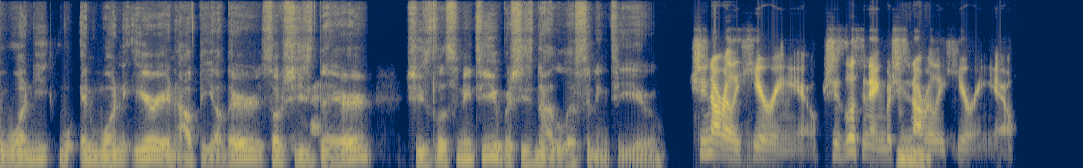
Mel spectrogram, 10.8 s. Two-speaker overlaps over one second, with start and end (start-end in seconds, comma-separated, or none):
none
